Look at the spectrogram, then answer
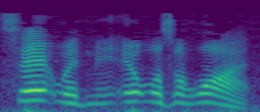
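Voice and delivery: usual speaking voice

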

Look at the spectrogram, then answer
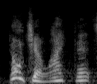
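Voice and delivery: usual speaking voice

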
